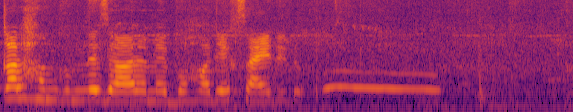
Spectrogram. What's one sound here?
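A young woman sings loudly nearby.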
